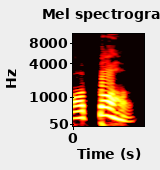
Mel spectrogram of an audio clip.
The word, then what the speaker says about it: अतः: अ और यहाँ पे त है, त के बाद क्या है, विसर्ग है, तो इस विसर्ग का उच्चारण क्या होगा, ह होगा, यानी त के बाद ह उच्चारण होगा, अतः।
